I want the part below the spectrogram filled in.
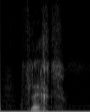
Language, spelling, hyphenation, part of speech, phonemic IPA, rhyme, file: Dutch, vlecht, vlecht, noun / verb, /vlɛxt/, -ɛxt, Nl-vlecht.ogg
- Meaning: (noun) braid, plait; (verb) inflection of vlechten: 1. first/second/third-person singular present indicative 2. imperative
